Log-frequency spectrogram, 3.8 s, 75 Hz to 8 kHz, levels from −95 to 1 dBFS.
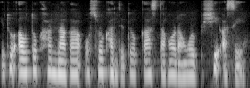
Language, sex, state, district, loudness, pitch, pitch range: Nagamese, female, Nagaland, Dimapur, -22 LUFS, 160 Hz, 155-175 Hz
